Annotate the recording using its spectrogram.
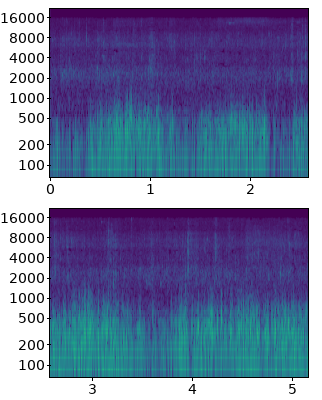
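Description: Wind blusters loudly across open water.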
